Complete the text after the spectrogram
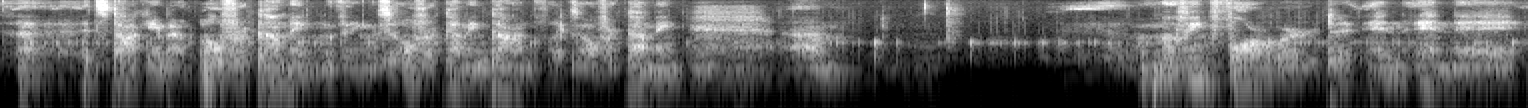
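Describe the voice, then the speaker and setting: A man giving a tarot reading in a breathy whisper, explaining gently with halting, hesitant phrasing. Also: recorded from a distance, poor audio. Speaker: tarot reader.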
